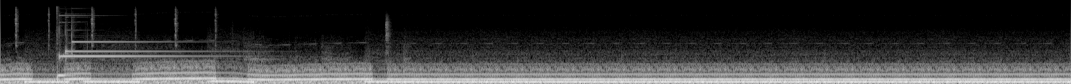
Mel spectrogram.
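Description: Tyres rumble over a dirt road.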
